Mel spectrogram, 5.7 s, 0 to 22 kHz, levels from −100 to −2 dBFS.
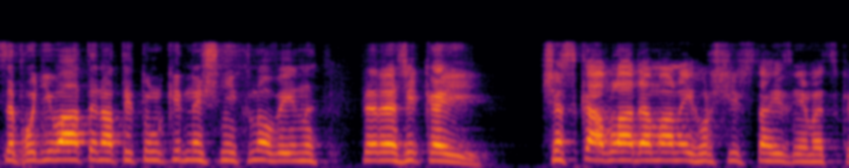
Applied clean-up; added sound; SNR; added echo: neural mask model DeepFilterNet 3.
